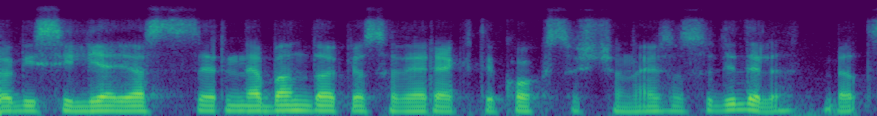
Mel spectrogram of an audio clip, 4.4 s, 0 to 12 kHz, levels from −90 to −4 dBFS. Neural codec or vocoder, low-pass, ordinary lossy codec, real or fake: codec, 16 kHz, 0.7 kbps, FocalCodec; 7.2 kHz; Opus, 16 kbps; fake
